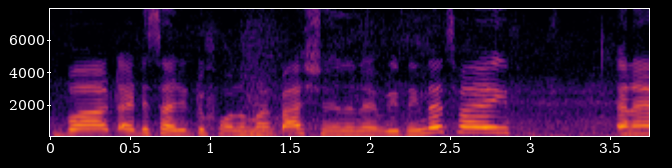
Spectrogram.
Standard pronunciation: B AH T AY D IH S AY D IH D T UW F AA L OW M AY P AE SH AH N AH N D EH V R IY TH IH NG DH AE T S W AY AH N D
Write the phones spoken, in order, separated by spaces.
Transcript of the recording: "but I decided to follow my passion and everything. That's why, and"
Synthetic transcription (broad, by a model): B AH T AY D IH S AY D IH D T UW F AA L OW M AY P AE SH AH N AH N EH V R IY T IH NG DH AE T S W AY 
